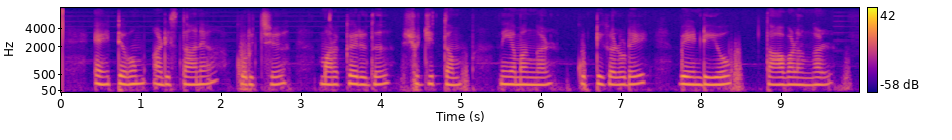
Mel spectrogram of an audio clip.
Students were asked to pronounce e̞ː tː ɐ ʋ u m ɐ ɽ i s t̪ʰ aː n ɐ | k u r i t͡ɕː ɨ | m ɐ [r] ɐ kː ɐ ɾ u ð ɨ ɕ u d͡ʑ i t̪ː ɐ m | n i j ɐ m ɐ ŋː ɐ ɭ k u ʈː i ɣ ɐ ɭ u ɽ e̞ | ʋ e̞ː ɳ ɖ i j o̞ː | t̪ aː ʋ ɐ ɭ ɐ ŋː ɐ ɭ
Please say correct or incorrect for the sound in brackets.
correct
